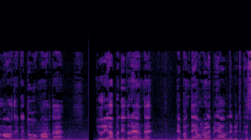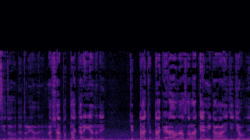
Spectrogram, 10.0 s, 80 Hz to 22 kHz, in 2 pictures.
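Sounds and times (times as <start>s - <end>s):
man talking: 0.0s - 10.0s
vehicle low rumble: 0.0s - 10.0s.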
